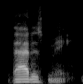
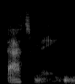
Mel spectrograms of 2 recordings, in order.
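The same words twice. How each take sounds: First: Plain and firm, owning it; firm admission. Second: Barely audible, sinking into the truth; hushed realization. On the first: Real, not acted. Recovering man telling the host, a firm admission. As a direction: state it flatly as a fact. Repeating it to the listener. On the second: Retold or imitated. Man reading the alcoholic definition, hushed and stunned. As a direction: whisper it like you just saw yourself. Quiet self-recognition at reading.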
